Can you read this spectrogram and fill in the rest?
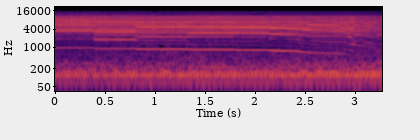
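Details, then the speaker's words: RC brushless motor on SkyRC BMA01 analyzer, spun up to full throttle: loud harsh high whine falling steadily as it spins down, noise level above a new motor's; motor failing. "Yeah, so that's definitely a motor on its way out. We could probably repair it, but I don't know how long it would last after that."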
